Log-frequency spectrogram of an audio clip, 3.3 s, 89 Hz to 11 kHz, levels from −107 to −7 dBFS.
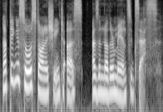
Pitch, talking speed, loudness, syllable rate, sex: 220 Hz, 185 wpm, -17 LUFS, 5.9 syllables/s, female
